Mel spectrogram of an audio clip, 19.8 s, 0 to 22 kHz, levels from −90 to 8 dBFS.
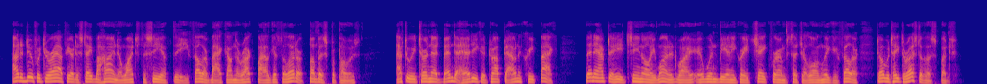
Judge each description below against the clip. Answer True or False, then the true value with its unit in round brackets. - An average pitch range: True (4.6 semitones)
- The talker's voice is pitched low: True (120 Hz)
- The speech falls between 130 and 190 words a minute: False (200 wpm)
